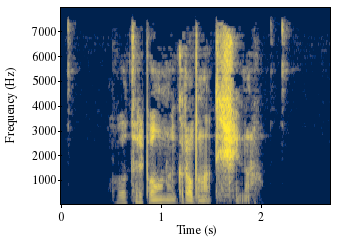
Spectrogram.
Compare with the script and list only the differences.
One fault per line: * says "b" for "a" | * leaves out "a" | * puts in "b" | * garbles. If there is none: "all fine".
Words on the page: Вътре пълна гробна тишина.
all fine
